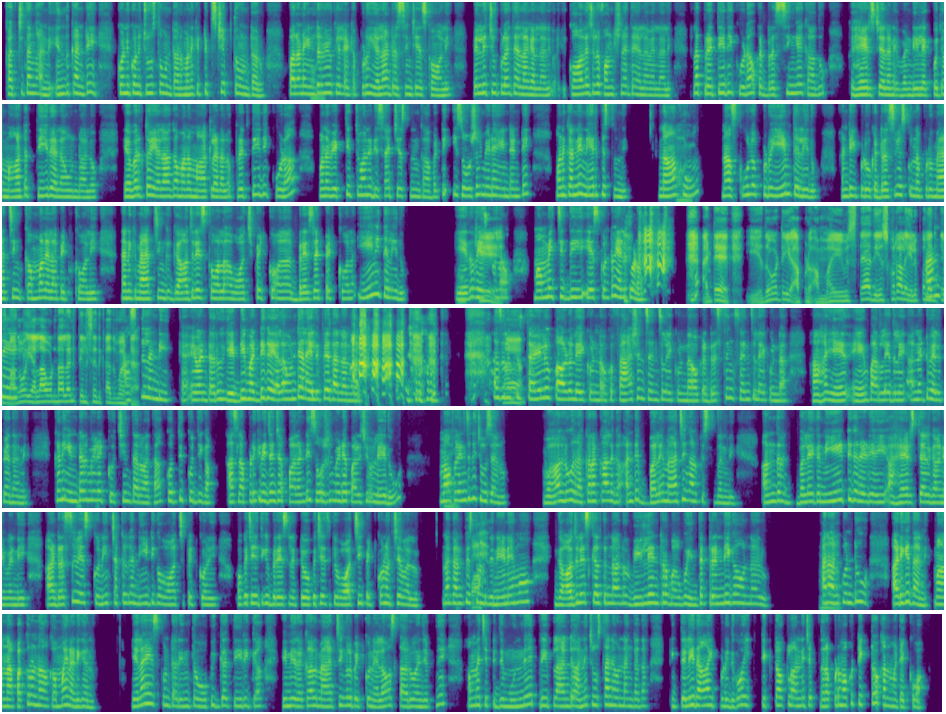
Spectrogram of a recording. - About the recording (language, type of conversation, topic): Telugu, podcast, సోషల్ మీడియా మీ స్టైల్ని ఎంత ప్రభావితం చేస్తుంది?
- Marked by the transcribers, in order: in English: "టిప్స్"; in English: "ఇంటర్‌వ్యూ‌కెళ్ళేటప్పుడు"; in English: "డ్రెస్సింగ్"; in English: "హెయిర్"; in English: "డిసైడ్"; in English: "సోషల్ మీడియా"; tapping; in English: "డ్రెస్"; in English: "మ్యాచింగ్"; in English: "మ్యాచింగ్"; in English: "వాచ్"; in English: "బ్రేస్‌లెట్"; laugh; other background noise; laugh; chuckle; in English: "ఫ్యాషన్ సెన్స్"; in English: "డ్రెసింగ్ సెన్స్"; in English: "సోషల్ మీడియా"; in English: "ఫ్రెండ్స్‌ని"; in English: "మ్యాచింగ్"; in English: "నీట్‌గా రెడీ"; in English: "హెయిర్ స్టైల్"; in English: "నీట్‌గా వాచ్"; in English: "ట్రెండీ‌గా"; in English: "ప్రీ ప్లాన్డ్"; in English: "టిక్ టాక్‌లో"; in English: "టిక్ టాక్"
